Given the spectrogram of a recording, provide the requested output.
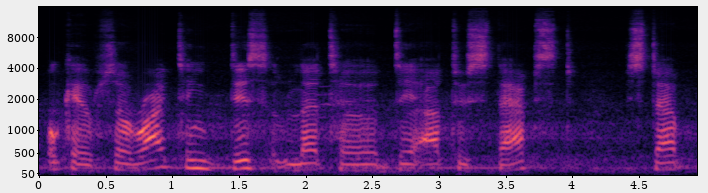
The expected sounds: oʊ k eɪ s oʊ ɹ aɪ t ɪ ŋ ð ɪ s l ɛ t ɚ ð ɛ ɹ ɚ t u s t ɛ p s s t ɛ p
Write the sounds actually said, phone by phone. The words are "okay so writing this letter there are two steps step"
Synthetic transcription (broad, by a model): oʊ k eɪ s oʊ ɹ aɪ t ɪ ŋ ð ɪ s l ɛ t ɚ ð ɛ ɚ t u s t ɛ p s s t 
